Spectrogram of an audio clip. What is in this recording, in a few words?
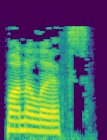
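"monoliths", British English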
